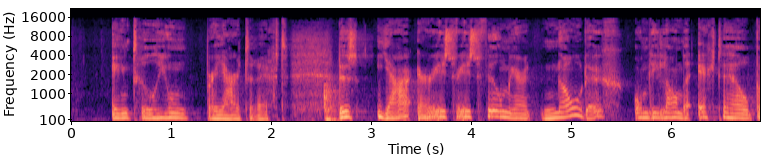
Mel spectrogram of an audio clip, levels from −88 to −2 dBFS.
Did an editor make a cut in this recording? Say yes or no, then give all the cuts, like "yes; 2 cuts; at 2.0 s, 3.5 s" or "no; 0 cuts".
yes; 2 cuts; at 3.0 s, 3.9 s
